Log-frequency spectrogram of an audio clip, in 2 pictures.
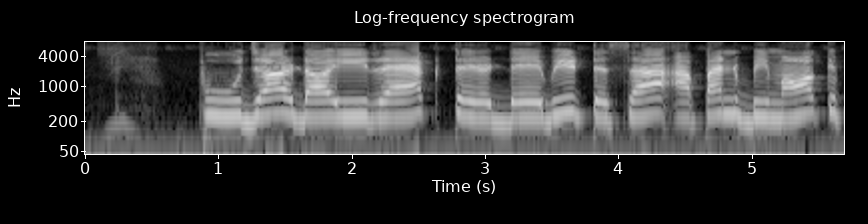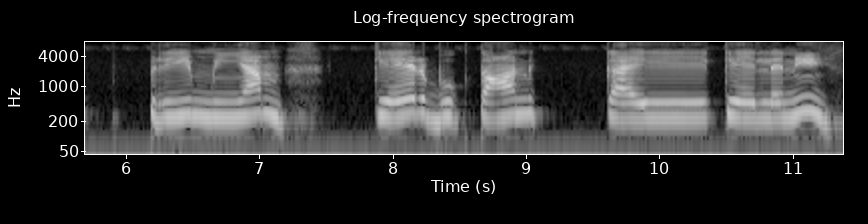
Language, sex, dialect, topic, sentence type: Maithili, female, Bajjika, banking, statement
